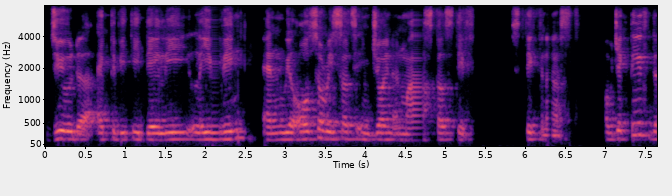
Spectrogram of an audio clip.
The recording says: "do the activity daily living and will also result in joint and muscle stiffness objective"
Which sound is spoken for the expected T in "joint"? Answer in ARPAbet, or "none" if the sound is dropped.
none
